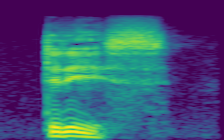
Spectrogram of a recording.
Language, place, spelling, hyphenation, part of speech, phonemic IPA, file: Occitan, Béarn, tres, tres, numeral, /ˈtɾes/, LL-Q14185 (oci)-tres.wav
- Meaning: three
